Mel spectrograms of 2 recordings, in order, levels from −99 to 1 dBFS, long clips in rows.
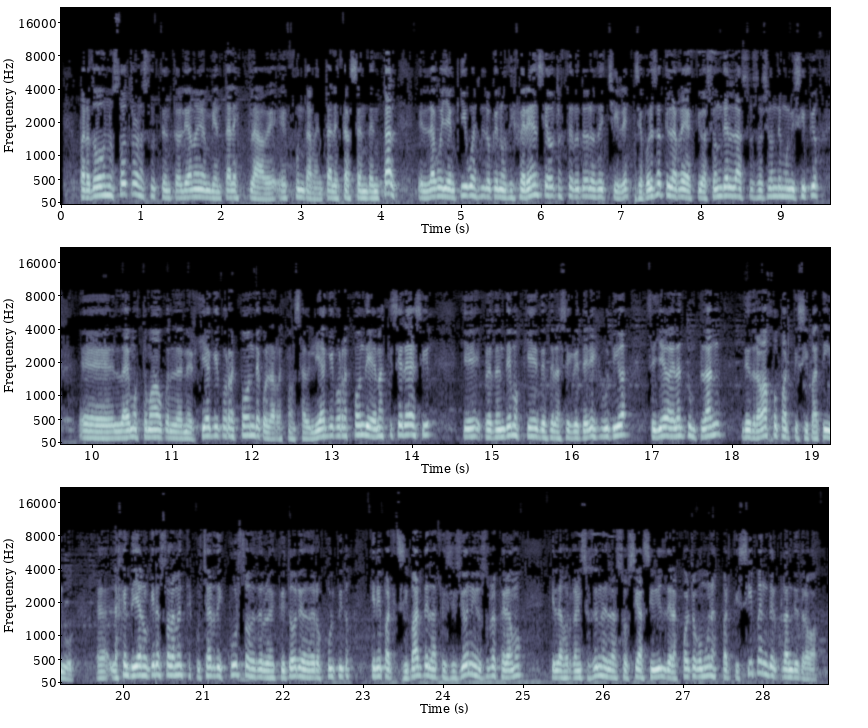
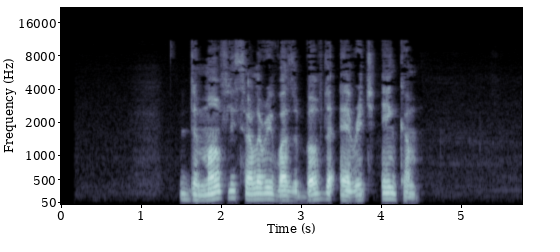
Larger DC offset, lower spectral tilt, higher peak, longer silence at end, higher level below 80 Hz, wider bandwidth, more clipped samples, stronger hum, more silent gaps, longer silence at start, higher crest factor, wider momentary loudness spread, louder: neither; first, -7 dB/octave vs -5.5 dB/octave; about the same, -4 dBFS vs -2 dBFS; second, 0.1 s vs 1.35 s; first, -50 dBFS vs -60 dBFS; second, 9.4 kHz vs 11.5 kHz; neither; neither; neither; second, 0.25 s vs 1.5 s; about the same, 16 dB vs 20 dB; second, 6 LU vs 9 LU; about the same, -21 LUFS vs -21 LUFS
